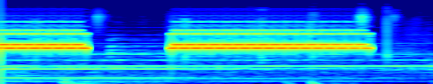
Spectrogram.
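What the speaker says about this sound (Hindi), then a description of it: "तभी उसका फोन बजता है।" Phone ringing with two long electronic rings, each about a second, separated by a short pause, loud and close, with no voices.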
